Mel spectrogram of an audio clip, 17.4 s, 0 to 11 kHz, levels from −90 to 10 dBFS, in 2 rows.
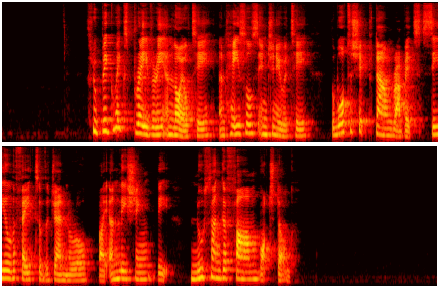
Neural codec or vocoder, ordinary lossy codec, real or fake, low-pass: none; none; real; none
